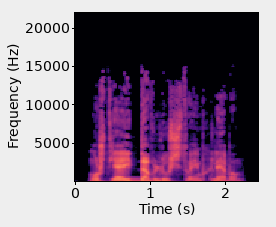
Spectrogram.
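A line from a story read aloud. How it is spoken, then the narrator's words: Cold reply. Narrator (Russian): холодно ответил человек в сетке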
